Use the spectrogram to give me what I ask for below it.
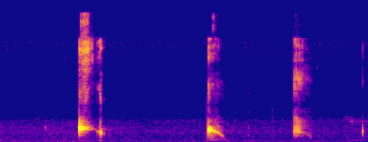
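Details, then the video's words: Green ringneck parakeet, a talking parrot, giving three brief harsh squawks about a second apart, each with a short scratchy tail, over a quiet indoor background. "Parrot talking | Green Ringneck talking | parrot sound"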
